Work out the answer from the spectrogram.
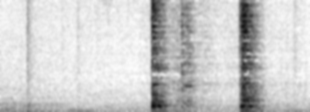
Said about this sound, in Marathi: झाले, झाकण काढून घेऊया आपण।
